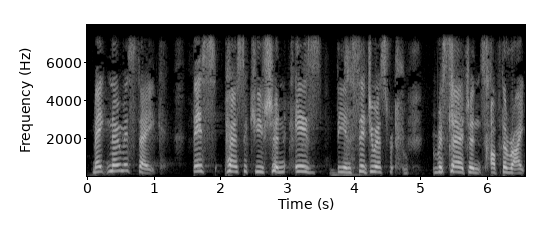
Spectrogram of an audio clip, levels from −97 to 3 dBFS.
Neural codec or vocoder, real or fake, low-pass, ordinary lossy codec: none; real; 7.2 kHz; none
